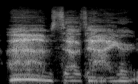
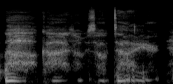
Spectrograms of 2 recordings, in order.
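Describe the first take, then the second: First: Slow, dragged-out weary voice; drained drawl. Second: Breathy whispered complaint, all air; tired whisper. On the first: Tired client dragging out her complaint. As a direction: stretch each word like she can barely talk. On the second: Tired salon client whispering her exhaustion. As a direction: whisper it like she's drained. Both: Retold or imitated.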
